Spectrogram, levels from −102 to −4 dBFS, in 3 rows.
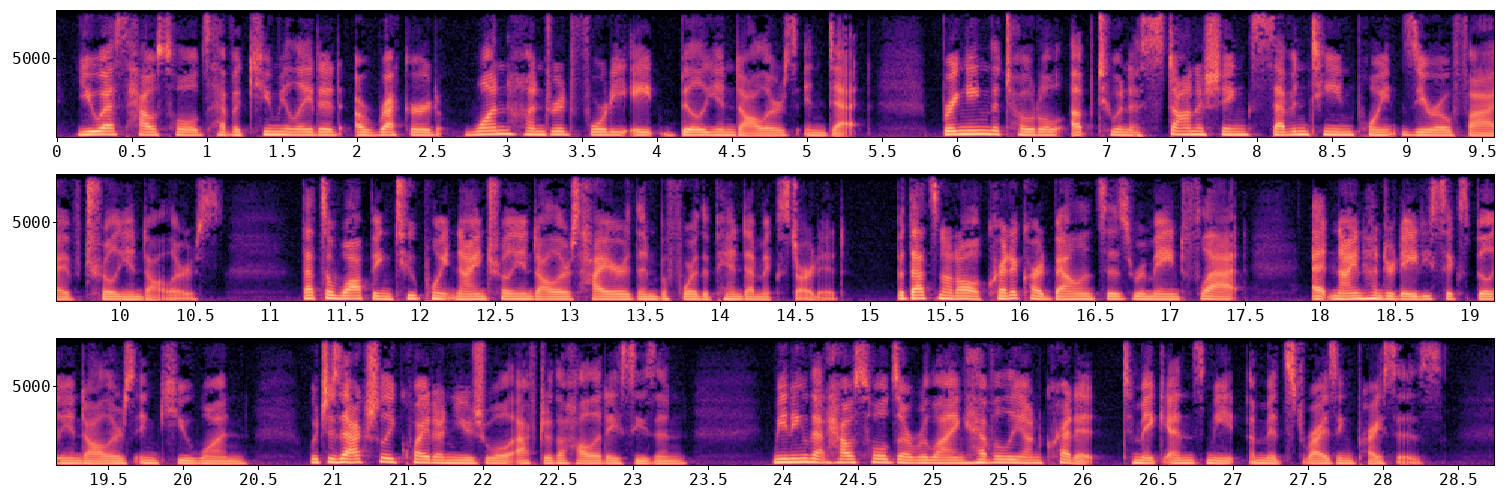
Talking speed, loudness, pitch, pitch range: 140 wpm, -21 LUFS, 165 Hz, 155-185 Hz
